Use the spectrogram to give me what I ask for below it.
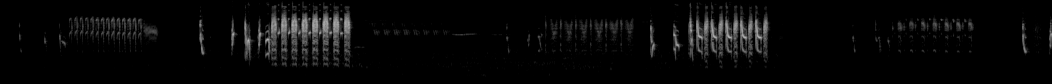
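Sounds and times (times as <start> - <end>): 
marsh wren song with buzzy notes, ticks and rattling trill: 0.6 - 1.6, 2.3 - 3.5, 5.4 - 7.7.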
